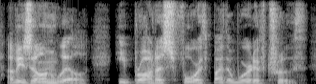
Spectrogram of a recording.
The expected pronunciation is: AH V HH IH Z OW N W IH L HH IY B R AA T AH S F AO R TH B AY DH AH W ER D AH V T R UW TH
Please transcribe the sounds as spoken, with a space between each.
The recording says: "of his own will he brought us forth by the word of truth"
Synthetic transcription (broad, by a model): AH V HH IH Z OW N W IH L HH IY B R AA T AH S F AO R TH B AY DH AH W ER D AH V T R UW TH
